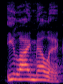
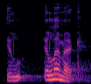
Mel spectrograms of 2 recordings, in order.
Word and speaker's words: Elimelech: You guys might remember back last week in chapter 1, a guy by the name of Elimelech or Elimelech, depends on how you say it, and his wife Naomi.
